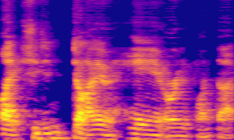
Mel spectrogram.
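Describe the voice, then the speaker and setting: Here a man talks at a moderate pace with fairly even intonation. He has an unremarkable speaking voice. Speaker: voice actor. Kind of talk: casual interview answer.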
